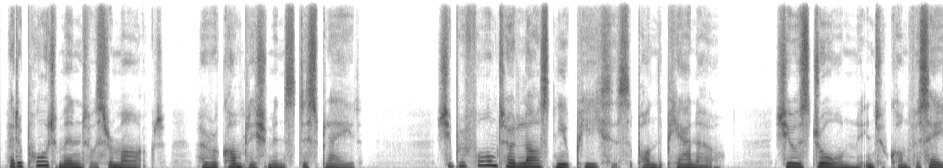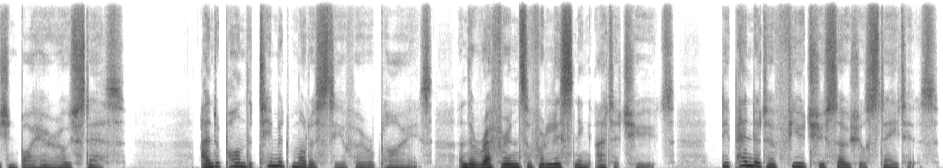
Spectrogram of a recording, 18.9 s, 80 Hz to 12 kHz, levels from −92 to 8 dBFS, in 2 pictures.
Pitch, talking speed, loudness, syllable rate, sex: 185 Hz, 140 wpm, -22 LUFS, 5.2 syllables/s, female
